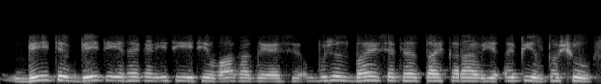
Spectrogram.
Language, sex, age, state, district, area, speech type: Kashmiri, male, 30-45, Jammu and Kashmir, Ganderbal, rural, conversation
